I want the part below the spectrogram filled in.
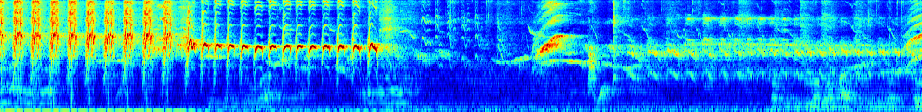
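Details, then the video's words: Cucak jenggot, the grey-cheeked bulbul, in energetic tutoring song: a rapid, even rattle of high pulses lasting about three seconds, then a pause and a loud descending-rising whistle drawn into a long thin tone. "CUCAK JENGGOT GACOR"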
